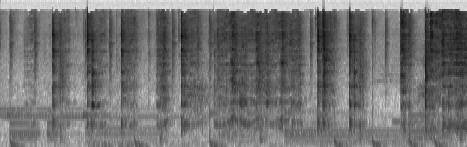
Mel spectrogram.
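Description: Cooked moong dal for rava pongal is mashed in a metal pot, a busy run of clanking and scraping spoon strokes against the pot with a light sizzle underneath, close and with nobody talking.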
